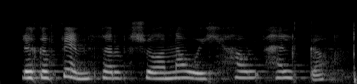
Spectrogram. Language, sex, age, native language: Icelandic, female, 11, Icelandic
